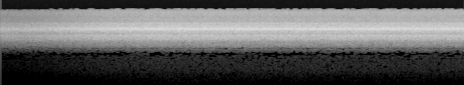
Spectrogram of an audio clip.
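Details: Cicadas singing in summer: a dense, unbroken high buzzing hiss that swells in loudness over the first two seconds, then holds steady and even, with no other sounds.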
